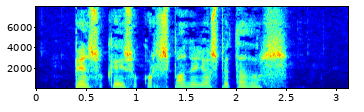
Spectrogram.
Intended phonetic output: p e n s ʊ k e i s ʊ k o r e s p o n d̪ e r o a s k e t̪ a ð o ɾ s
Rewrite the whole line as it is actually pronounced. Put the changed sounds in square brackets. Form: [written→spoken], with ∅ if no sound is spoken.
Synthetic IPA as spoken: p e n s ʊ k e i s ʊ k o r e s p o n d̪ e [r→ʎ] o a s [k→p] e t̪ a ð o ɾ s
